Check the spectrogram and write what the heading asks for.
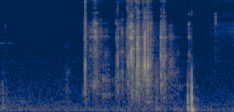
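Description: Handling noise from a phone camera being repositioned: a short run of small clicks and rustles about a second in, then one sharp click near the end.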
